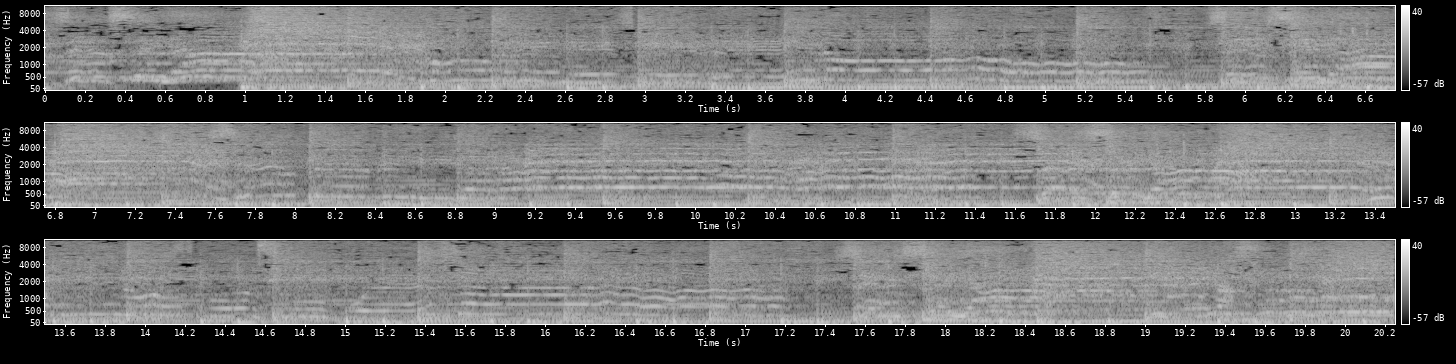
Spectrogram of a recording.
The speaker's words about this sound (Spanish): La canción que estamos escuchando en este momento es el opening en versión latino de este gran anime.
